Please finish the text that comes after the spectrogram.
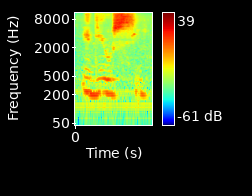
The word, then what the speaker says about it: idiotie: Ido- T-I is C. Idiocy. Oh, idiocy.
